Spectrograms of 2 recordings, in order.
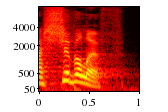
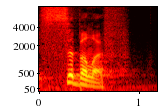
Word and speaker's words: Shibboleth: And if he said no, then they would say to him, "Then say now Shibboleth." But he said Sibboleth, for he could not pronounce it correctly.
